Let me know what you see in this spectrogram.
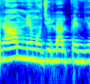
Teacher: यानी राम पर ज्यादा जोर दिया गया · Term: बलाघात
